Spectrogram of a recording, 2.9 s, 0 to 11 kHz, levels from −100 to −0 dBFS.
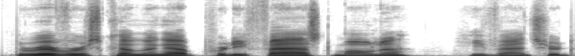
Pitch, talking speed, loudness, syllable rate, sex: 115 Hz, 190 wpm, -20 LUFS, 5.8 syllables/s, male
